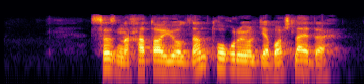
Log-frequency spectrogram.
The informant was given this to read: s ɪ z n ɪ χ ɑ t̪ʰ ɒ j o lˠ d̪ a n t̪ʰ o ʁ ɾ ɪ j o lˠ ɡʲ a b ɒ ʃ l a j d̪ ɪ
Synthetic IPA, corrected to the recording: s ɪ z n ɪ χ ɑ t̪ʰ ɒ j o lˠ d̪ a n t̪ʰ o ʁ ɾ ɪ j o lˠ ɡʲ a b ɒ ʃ l a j d̪ ɪ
